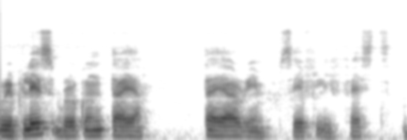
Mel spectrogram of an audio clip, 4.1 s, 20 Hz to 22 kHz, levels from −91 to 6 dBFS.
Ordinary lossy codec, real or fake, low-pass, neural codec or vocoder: none; real; 9.9 kHz; none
